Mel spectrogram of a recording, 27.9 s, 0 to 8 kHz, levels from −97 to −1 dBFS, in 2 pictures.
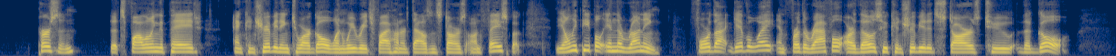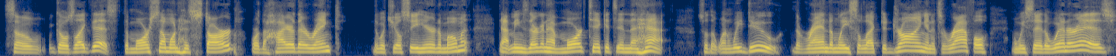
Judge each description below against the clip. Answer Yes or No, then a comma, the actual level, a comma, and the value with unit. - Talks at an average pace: Yes, average, 195 wpm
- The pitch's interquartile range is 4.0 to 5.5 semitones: No, average, 2.7 semitones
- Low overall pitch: No, medium, 155 Hz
